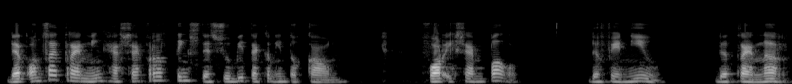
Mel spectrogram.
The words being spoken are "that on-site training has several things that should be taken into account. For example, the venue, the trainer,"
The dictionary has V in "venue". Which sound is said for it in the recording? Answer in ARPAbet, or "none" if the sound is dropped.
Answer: F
